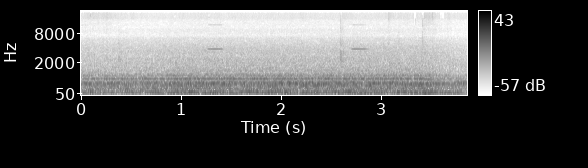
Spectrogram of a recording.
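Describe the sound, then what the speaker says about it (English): An air conditioner running indoors, a steady loud droning hum with a broad rushing noise that holds constant throughout, with no talking. "Oh, the air conditioner is running, so it's making a lot of noise."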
